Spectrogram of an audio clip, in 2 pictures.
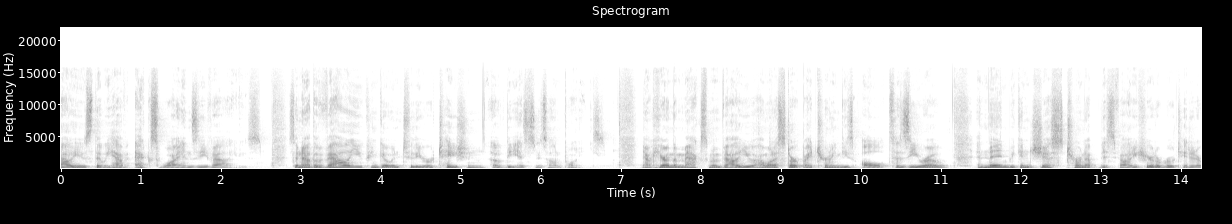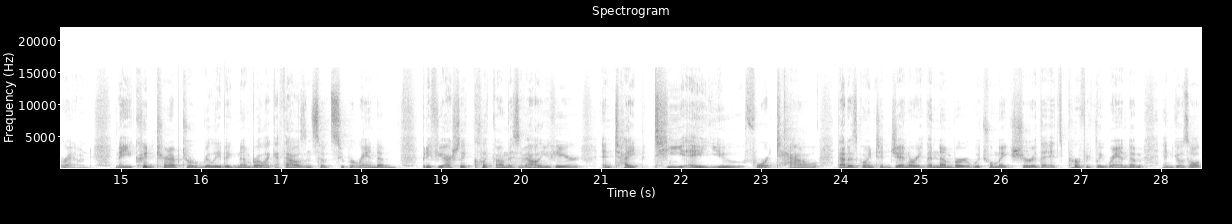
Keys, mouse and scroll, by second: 2.2-3.2 scroll up 1, 2.3 middle click, 2.4 click, 3.2-4.6 middle drag, 3.2-4.6 scroll up 1, 6.2 middle click, 6.4-7.7 scroll up 1, 6.9 middle click, 7.7-8.8 scroll up 1, 8.3 click, 9.4 0, 9.5 Return, 11.6-13.6 drag, 13.7 click, 14.9-18.1 drag, 19.3-20.8 drag, 21.1-21.6 typing, 23.1 Return, 24.0-26.1 scroll up 1.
